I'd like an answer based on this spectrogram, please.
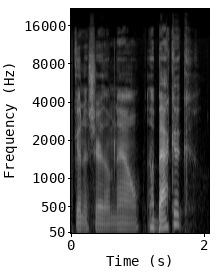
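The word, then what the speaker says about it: Habakkuk: Habach. Yes, that's how you say it. I always say Habacook and I always get told that that's wrong.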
